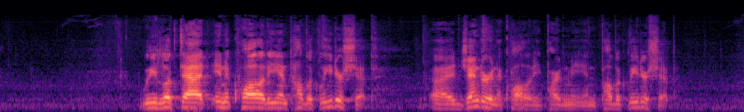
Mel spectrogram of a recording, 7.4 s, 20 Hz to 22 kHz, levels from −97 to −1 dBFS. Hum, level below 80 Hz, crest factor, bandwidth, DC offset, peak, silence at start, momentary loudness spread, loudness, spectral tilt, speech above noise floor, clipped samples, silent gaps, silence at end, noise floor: none; -70 dBFS; 26 dB; 13.5 kHz; under 0.1%; -4 dBFS; 1.45 s; 17 LU; -28 LUFS; -4 dB/octave; 34 dB; under 0.1%; none; 0.75 s; -62 dBFS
